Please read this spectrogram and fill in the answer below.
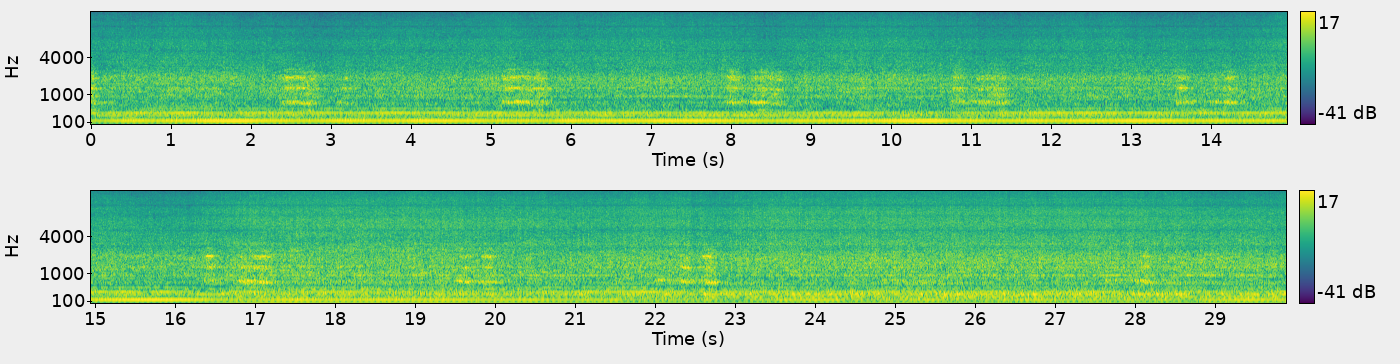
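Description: Bowl cutter running as its bowl turns and its knives chop liver sausage mass: a steady machine hum, with a fainter sound recurring about every three seconds. A lower rumble joins about halfway through.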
